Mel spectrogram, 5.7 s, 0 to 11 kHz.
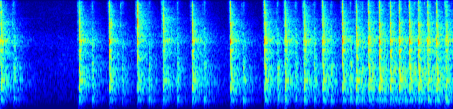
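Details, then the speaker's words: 1954 Ford Skyliner with a rebuilt carburetor and primed fuel bowl, first start attempt: sharp single clicks quickening to about two a second with no cranking. Solenoid was replaced and the starter suspected, but the cause was a bad battery terminal connection. "Our solenoid is apparently no longer working."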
